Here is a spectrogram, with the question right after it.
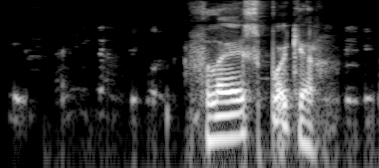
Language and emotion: Russian, positive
